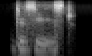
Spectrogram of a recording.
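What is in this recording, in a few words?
"diseased", Indian English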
